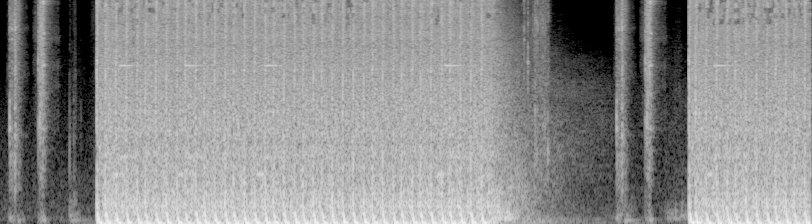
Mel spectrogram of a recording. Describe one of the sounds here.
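Rapid gunfire rattles in fast bursts.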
